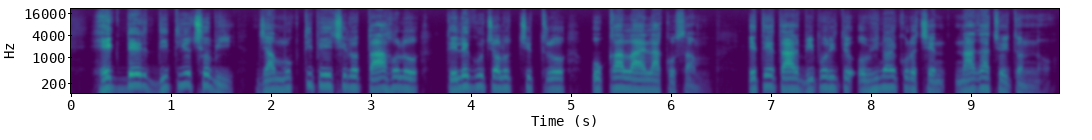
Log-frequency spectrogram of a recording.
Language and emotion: Bengali, neutral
